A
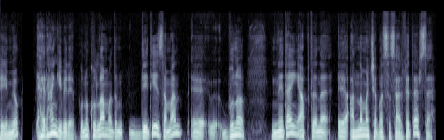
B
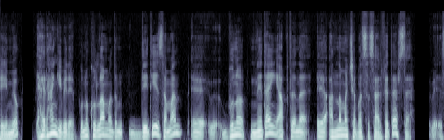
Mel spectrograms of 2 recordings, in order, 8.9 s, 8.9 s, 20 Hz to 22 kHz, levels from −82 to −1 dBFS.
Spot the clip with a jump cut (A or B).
B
